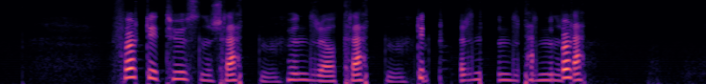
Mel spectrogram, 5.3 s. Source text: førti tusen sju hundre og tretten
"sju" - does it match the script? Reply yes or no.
no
